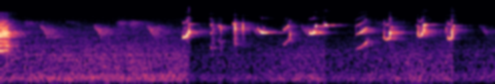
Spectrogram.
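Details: Long-tailed shrike starting with faint soft notes, then a string of sharp, high chirps and short whistles delivered in quick irregular succession.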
